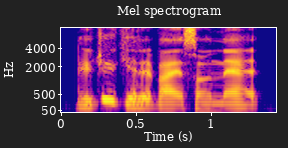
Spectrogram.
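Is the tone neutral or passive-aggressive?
passive-aggressive. It is asked in a passive-aggressive tone.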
